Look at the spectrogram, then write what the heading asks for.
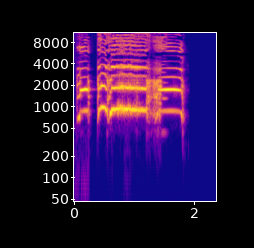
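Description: A chicken crows once, loud: a short opening note, a brief break, then a long drawn-out call that ends abruptly, with no other sounds around it.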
